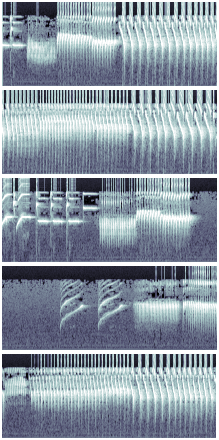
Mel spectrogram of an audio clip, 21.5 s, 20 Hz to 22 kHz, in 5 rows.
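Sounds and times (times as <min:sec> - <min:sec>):
canary singing long rolling trills: 0:00.0 - 0:12.6, 0:14.0 - 0:21.4.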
